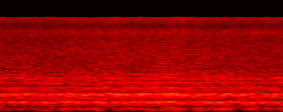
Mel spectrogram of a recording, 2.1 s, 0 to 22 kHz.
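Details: Many honey bees flying out into the sunshine in February 2020 after two months shut in over winter, giving a continuous low droning hum that never breaks, with a fuller band just above it.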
